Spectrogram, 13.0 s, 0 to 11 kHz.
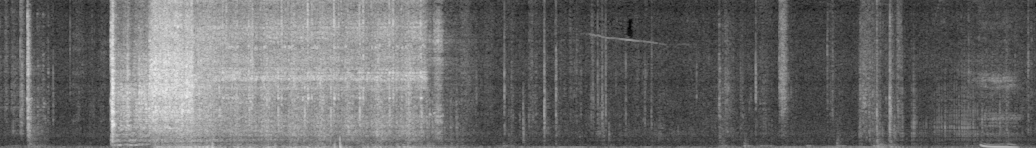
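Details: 1986 GMC Jimmy 350 V8 after lifter work and an intake reseal; it cranks, catches, roars briefly, then settles to an uneven, lumpy idle before timing-light adjustment; the ignition timing is not set.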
